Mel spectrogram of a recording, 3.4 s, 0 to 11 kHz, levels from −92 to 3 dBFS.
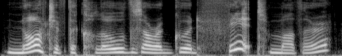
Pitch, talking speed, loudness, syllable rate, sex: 230 Hz, 160 wpm, -15 LUFS, 3.8 syllables/s, female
